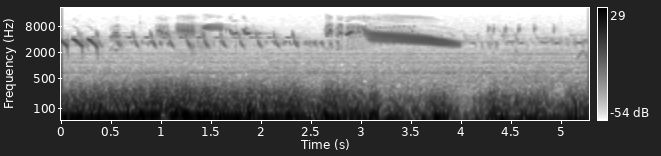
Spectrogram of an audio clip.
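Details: European greenfinch singing in the coastal region of the Netherlands: quick twittering notes, then a long buzzy wheeze sliding downward, over heavy wind rumble.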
